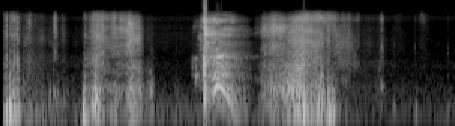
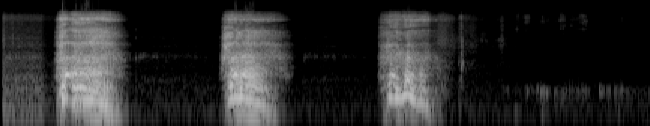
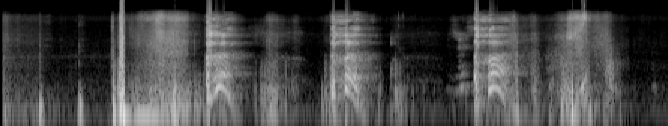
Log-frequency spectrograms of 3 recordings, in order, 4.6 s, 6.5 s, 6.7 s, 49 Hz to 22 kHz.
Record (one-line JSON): {"cough_length": "4.6 s", "cough_amplitude": 26028, "cough_signal_mean_std_ratio": 0.46, "exhalation_length": "6.5 s", "exhalation_amplitude": 26027, "exhalation_signal_mean_std_ratio": 0.38, "three_cough_length": "6.7 s", "three_cough_amplitude": 26028, "three_cough_signal_mean_std_ratio": 0.41, "survey_phase": "beta (2021-08-13 to 2022-03-07)", "age": "65+", "gender": "Male", "wearing_mask": "No", "symptom_cough_any": true, "symptom_runny_or_blocked_nose": true, "smoker_status": "Never smoked", "respiratory_condition_asthma": true, "respiratory_condition_other": false, "recruitment_source": "REACT", "submission_delay": "1 day", "covid_test_result": "Negative", "covid_test_method": "RT-qPCR", "influenza_a_test_result": "Negative", "influenza_b_test_result": "Negative"}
